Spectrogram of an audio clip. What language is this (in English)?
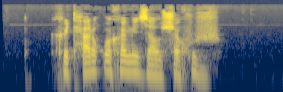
Kabardian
